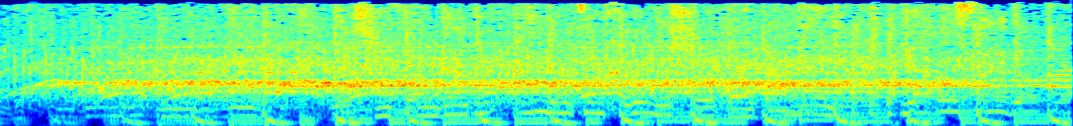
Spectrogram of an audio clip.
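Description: A loud, steady burst of clapping and cheering from a crowd runs for several seconds without a break, with a rhythmic low thumping underneath.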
